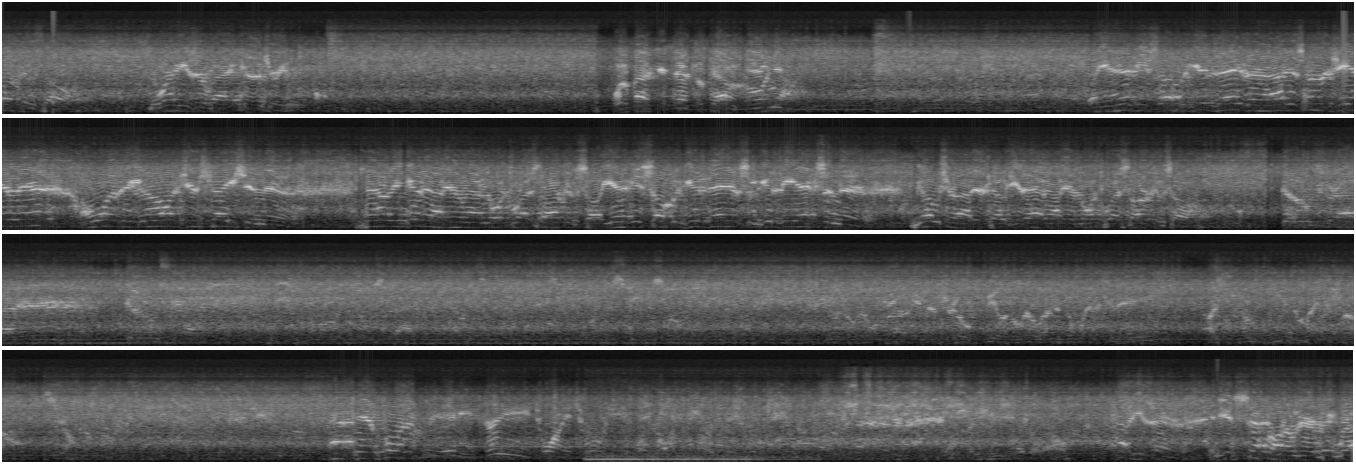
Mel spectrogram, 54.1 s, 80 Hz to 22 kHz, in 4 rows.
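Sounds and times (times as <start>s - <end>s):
distorted radio voices: 0.0s - 54.0s
radio hum with faint noise: 0.0s - 54.0s.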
